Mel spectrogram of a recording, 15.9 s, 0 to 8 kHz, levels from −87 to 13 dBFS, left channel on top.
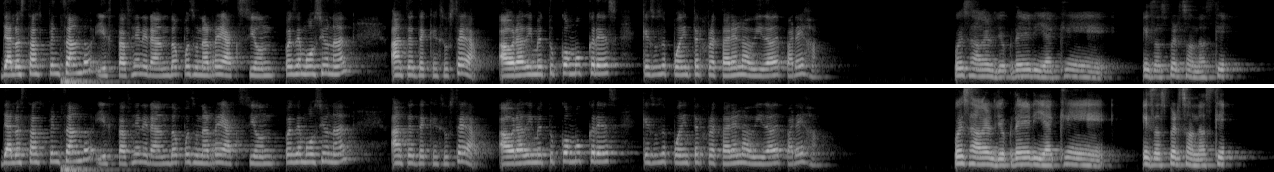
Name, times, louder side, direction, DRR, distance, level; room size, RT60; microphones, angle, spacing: voice 1, 0.0-4.4 4.9-6.0 6.2-7.7 8.0-10.3, left 3 dB, 25° left, 0.4 m, -25 dB
Bass drum, 0.7-2.2, equal, 5° left, 1.2 m, -41 dB
voice 2, 11.9-13.8 14.3-15.3, right 4 dB, 75° right, 0.6 m, -26 dB
9.9 x 5.6 x 8.2 m
head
